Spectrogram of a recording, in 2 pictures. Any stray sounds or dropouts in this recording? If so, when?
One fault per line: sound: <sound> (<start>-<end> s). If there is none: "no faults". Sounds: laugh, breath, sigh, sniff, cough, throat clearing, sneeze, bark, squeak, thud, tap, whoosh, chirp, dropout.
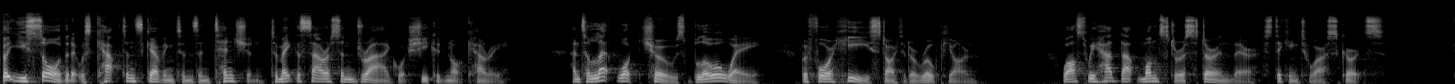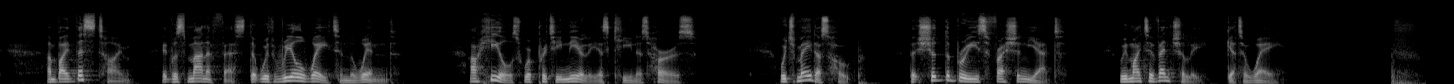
sound: breath (28.5-28.8 s)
